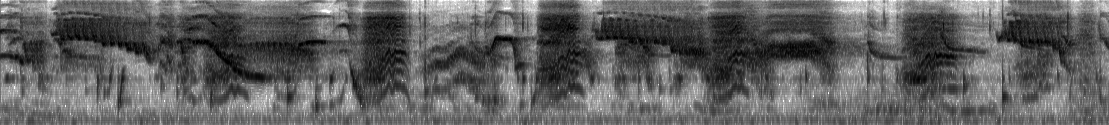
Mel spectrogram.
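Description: A flock of birds chattering and squawking: many overlapping calls with quick rising and falling notes, one after another without a break.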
